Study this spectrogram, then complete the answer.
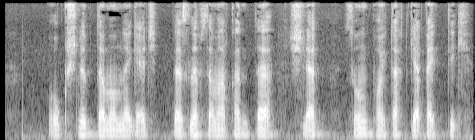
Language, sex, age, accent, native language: Uzbek, male, 19-29, Samarqand, Uzbek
